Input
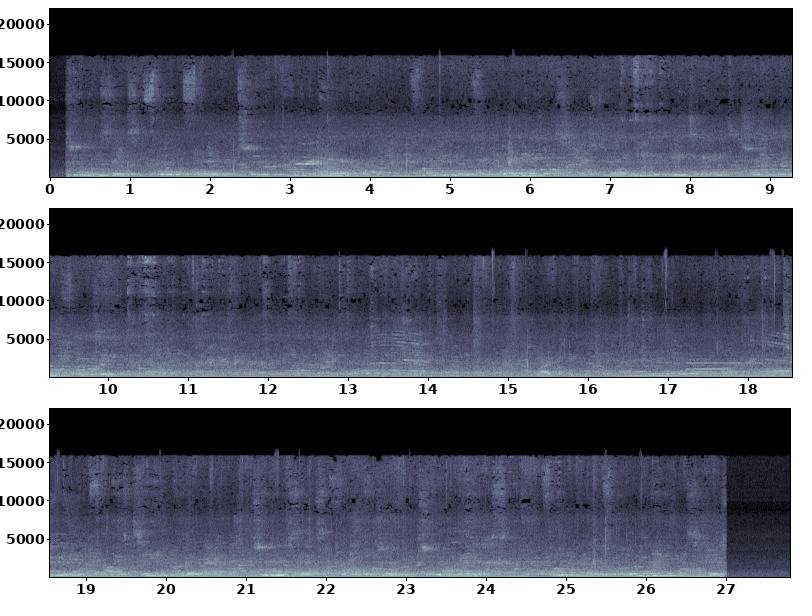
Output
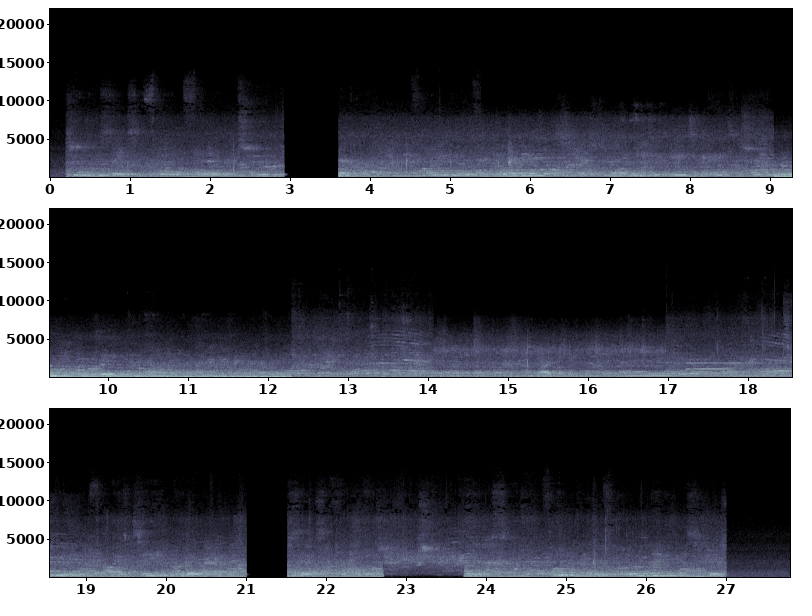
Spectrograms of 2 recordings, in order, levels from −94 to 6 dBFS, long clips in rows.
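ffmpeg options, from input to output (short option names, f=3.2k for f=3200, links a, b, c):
-filter_complex "[0:a]asettb=1/sr,asplit=3[a][b][c];[a]atrim=end=5.384[d];[b]atrim=start=5.38:end=8.22,asetpts=PTS-STARTPTS,afade=t=in:d=0.004:c=qsin,afade=t=out:st=2.836:d=0.004:c=qsin,lowpass=f=8.6k:w=0.5412,lowpass=f=8.6k:w=1.3066[e];[c]atrim=start=8.216[f];[d][e]acrossfade=d=0.004:c1=hsin:c2=qsin[g];[g][f]acrossfade=d=0.004:c1=qsin:c2=hsin,asettb=1/sr,asplit=3[h][i][j];[h]atrim=end=9.044[k];[i]atrim=start=9.04:end=12.29,asetpts=PTS-STARTPTS,afade=t=in:d=0.004:c=qsin,afade=t=out:st=3.246:d=0.004:c=qsin,aemphasis=mode=reproduction:type=riaa[l];[j]atrim=start=12.286[m];[k][l]acrossfade=d=0.004:c1=hsin:c2=qsin[n];[n][m]acrossfade=d=0.004:c1=qsin:c2=hsin,asettb=1/sr,asplit=3[o][p][q];[o]atrim=end=14.064[r];[p]atrim=start=14.06:end=16.97,asetpts=PTS-STARTPTS,afade=t=in:d=0.004:c=qsin,afade=t=out:st=2.906:d=0.004:c=qsin,highpass=f=110:w=0.5412,highpass=f=110:w=1.3066,equalizer=f=130:t=q:w=4:g=8,equalizer=f=190:t=q:w=4:g=7,equalizer=f=610:t=q:w=4:g=4,equalizer=f=1.1k:t=q:w=4:g=-7,equalizer=f=2.4k:t=q:w=4:g=-4,equalizer=f=3.6k:t=q:w=4:g=10,lowpass=f=5.7k:w=0.5412,lowpass=f=5.7k:w=1.3066[s];[q]atrim=start=16.966[t];[r][s]acrossfade=d=0.004:c1=hsin:c2=qsin[u];[u][t]acrossfade=d=0.004:c1=qsin:c2=hsin,asplit=3[v][w][x];[v]afade=t=out:st=22.7:d=0.02[y];[w]highpass=f=2.4k:t=q:w=2,afade=t=in:st=22.7:d=0.02,afade=t=out:st=23.71:d=0.02[z];[x]afade=t=in:st=23.71:d=0.02[aa];[y][z][aa]amix=inputs=3:normalize=0,asplit=5[ab][ac][ad][ae][af];[ab]atrim=end=2.92,asetpts=PTS-STARTPTS,afade=t=out:st=2.916:d=0.004:c=hsin[ag];[ac]atrim=start=2.92:end=3.6,asetpts=PTS-STARTPTS,volume=0[ah];[ad]atrim=start=3.6:end=21,asetpts=PTS-STARTPTS,afade=t=in:d=0.004:c=hsin,afade=t=out:st=17.396:d=0.004:c=hsin[ai];[ae]atrim=start=21:end=21.51,asetpts=PTS-STARTPTS,volume=0[aj];[af]atrim=start=21.51,asetpts=PTS-STARTPTS,afade=t=in:d=0.004:c=hsin[ak];[ag][ah][ai][aj][ak]concat=n=5:v=0:a=1,lowpass=f=8.9k:w=0.5412,lowpass=f=8.9k:w=1.3066,bass=f=250:g=-1,treble=f=4k:g=-9,bandreject=f=400:w=13,volume=-6.5dB"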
